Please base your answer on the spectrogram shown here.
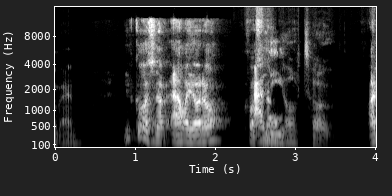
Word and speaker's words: Alioto: I butchered your name man you closeing enough alioto aloto I butchered myself too so it's okay well Dean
